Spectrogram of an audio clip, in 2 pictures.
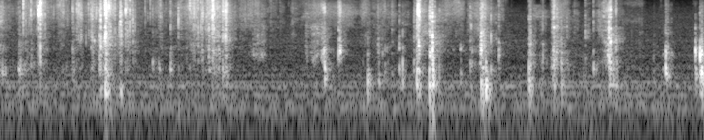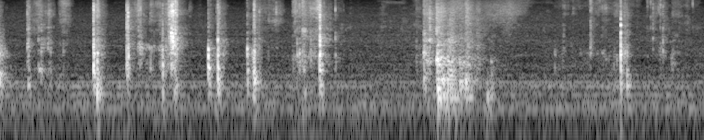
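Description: Plastic shrink wrap crinkling and tearing as a sealed trading-card box is unwrapped and opened, then cardboard rustling and light knocks as the shrink-wrapped mini boxes are lifted out and stacked. Many short crackles and clicks, with a longer rustle about eleven seconds in.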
